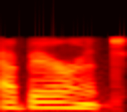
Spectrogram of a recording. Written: aberrant

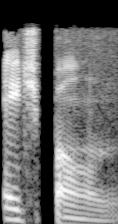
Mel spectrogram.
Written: aitchbone

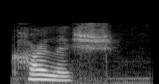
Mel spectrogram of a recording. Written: carlish

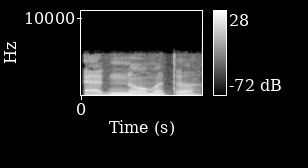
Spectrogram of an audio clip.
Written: adenomata

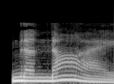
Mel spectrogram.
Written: nanay

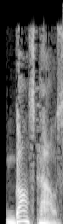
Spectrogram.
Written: gasthaus

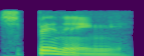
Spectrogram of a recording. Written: spinning

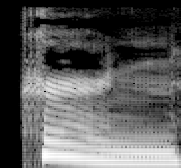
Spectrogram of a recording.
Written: curn

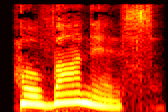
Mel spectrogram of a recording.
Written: Hovhaness

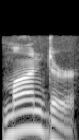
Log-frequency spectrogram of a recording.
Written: maunder

